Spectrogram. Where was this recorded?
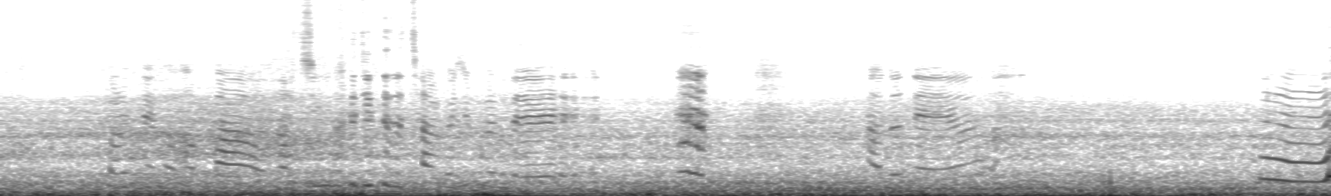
in a car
